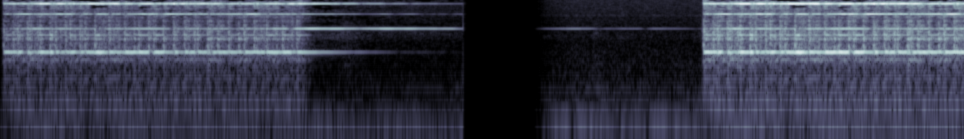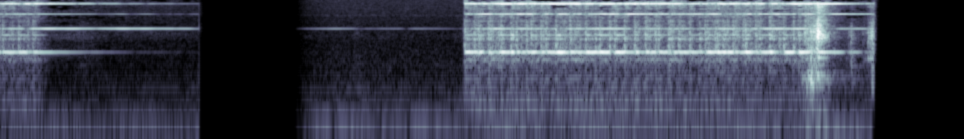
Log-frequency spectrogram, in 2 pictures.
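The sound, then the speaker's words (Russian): A telephone bell rings in three bright, rattling bursts of about two seconds each, separated by short quieter pauses, with no voices. “но только я лег, звонок.”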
